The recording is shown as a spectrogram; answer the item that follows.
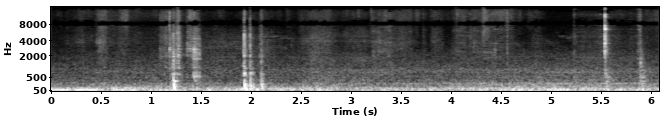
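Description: A few short metallic clicks and knocks from a hex bar tool being worked in the transmission drain plug of an air-cooled VW Beetle, three of them spread out, about a second in, at two seconds and near the end, over a low steady rumble.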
